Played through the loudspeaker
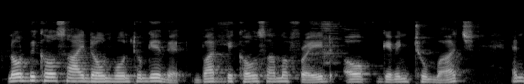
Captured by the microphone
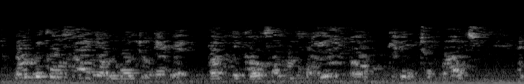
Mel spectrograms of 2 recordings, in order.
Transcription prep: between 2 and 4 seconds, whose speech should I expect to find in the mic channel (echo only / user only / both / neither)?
echo only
